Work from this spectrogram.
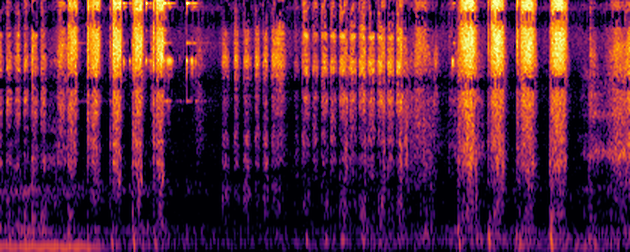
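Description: Pencil lines being rubbed out with an eraser along the edges of a shell drawing on paper, giving quiet, repeated scrubbing strokes in short bursts with brief pauses between them.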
